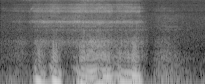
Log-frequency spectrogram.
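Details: Sleeping pit bull dog: short, low rumbling snore sounds over a few seconds in a quiet room; snoring.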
